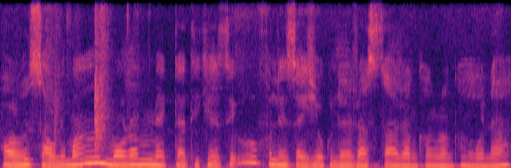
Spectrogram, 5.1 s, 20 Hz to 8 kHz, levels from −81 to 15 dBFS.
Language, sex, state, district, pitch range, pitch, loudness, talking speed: Nagamese, female, Nagaland, Kohima, 195-225 Hz, 205 Hz, -15 LUFS, 175 wpm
